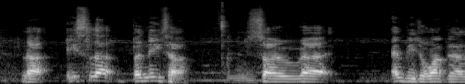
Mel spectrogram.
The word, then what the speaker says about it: La Isla Bonita: Madonna one, the Isa Bonita. La la la. No, we're actually no, you're completely wrong there. No. The Isa, no, La Isla Bonita.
